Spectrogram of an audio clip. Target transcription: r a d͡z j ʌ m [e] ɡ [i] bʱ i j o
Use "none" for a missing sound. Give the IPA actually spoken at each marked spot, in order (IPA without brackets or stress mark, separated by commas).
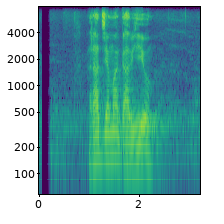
a, a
